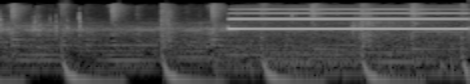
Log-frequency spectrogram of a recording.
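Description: Electronic beep from a MultiPRO pre-programmed tool signalling its cycle is done, a steady high tone that starts partway in and holds over repeated low thumps.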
